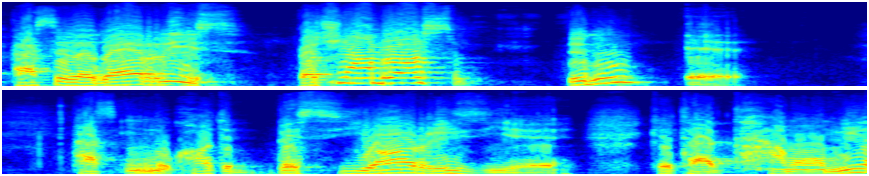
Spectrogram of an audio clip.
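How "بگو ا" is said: ordinary talk, nothing marked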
